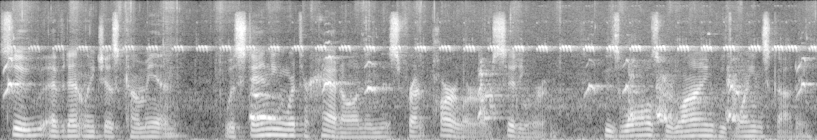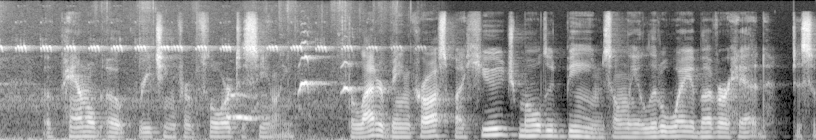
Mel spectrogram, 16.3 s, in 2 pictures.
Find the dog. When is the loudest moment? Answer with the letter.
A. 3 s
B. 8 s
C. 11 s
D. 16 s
A.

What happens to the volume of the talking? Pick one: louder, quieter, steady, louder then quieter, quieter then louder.
steady.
